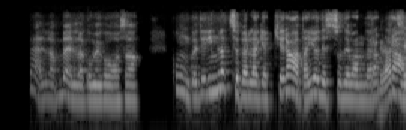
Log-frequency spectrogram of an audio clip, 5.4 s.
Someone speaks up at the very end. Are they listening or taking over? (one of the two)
taking over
